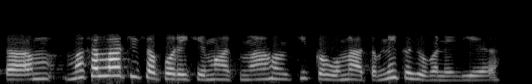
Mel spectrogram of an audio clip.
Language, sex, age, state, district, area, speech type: Maithili, female, 45-60, Bihar, Madhubani, rural, conversation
